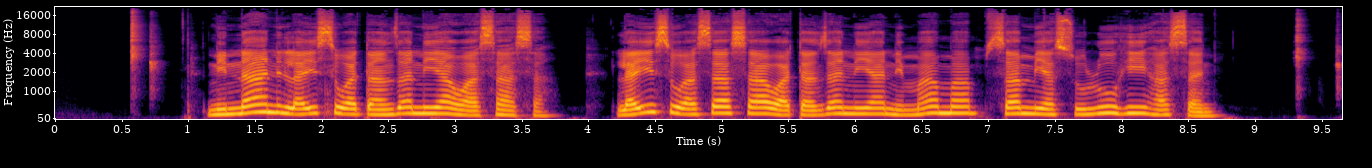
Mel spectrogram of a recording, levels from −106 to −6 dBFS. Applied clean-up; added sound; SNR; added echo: none; none; none; none.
